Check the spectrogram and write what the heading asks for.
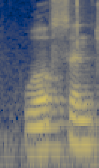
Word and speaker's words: Wilson: Wilson Chabal Figueroa. – And can you spell it for us, please? – Sure. First name Wilson, W-I-L-S-O-N. Last name Trabal, T-R-A-B-A-L hyphen Figueroa, F-I-G-U-E-R-O-A.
